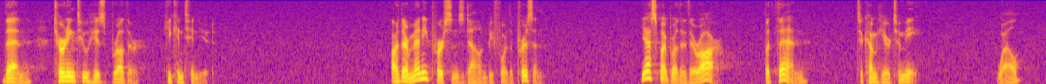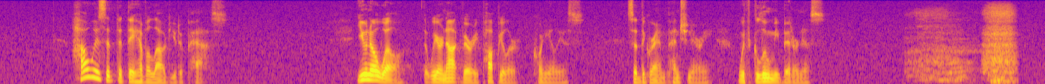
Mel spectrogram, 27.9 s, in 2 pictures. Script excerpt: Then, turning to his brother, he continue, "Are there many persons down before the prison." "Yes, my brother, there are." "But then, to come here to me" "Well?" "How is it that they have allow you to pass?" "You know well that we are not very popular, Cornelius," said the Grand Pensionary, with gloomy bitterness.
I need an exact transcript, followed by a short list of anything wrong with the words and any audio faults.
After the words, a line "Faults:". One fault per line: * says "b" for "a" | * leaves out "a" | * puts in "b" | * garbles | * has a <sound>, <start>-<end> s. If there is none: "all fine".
Then, turning to his brother, he continued, "Are there many persons down before the prison." "Yes, my brother, there are." "But then, to come here to me" "Well?" "How is it that they have allowed you to pass?" "You know well that we are not very popular, Cornelius," said the Grand Pensionary, with gloomy bitterness.
Faults:
* says "continued" for "continue"
* says "allowed" for "allow"
* has a sigh, 26.0-27.6 s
